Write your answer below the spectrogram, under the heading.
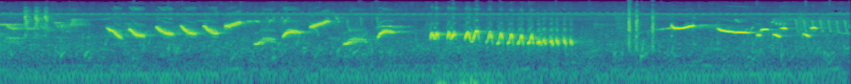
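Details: White-rumped shama song for training other shamas, set against nature sounds and trickling water: clear upslurred notes repeated in series, a fast descending trill of short notes, then varied whistles, with a few sharp clicks.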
